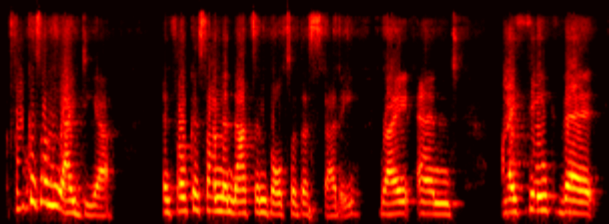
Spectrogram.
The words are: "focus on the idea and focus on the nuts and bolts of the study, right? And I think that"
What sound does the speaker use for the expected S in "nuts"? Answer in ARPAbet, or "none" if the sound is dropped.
S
